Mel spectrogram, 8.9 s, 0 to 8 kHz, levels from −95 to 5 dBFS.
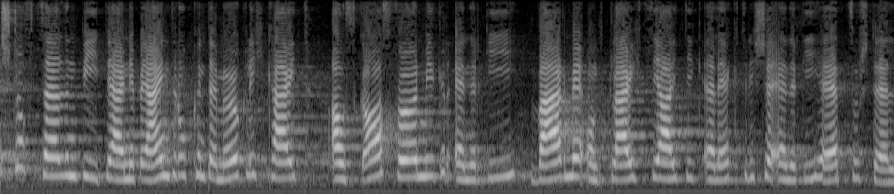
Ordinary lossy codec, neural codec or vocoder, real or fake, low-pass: none; none; real; none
